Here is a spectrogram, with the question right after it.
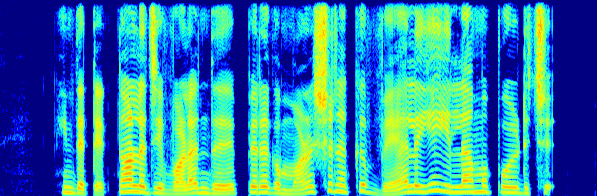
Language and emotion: Tamil, sad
